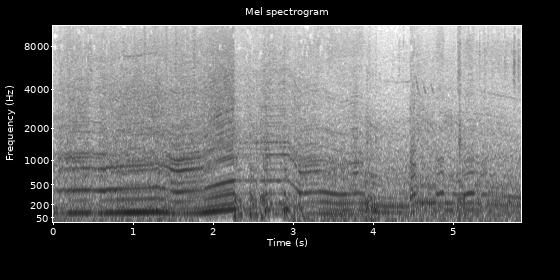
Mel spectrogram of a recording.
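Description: A Class C Street Stock race car at Charlotte in the iRacing game: a loud engine drone that rises in pitch, drops sharply with a gear change or lift, then revs back up and holds steady, with no talk.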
